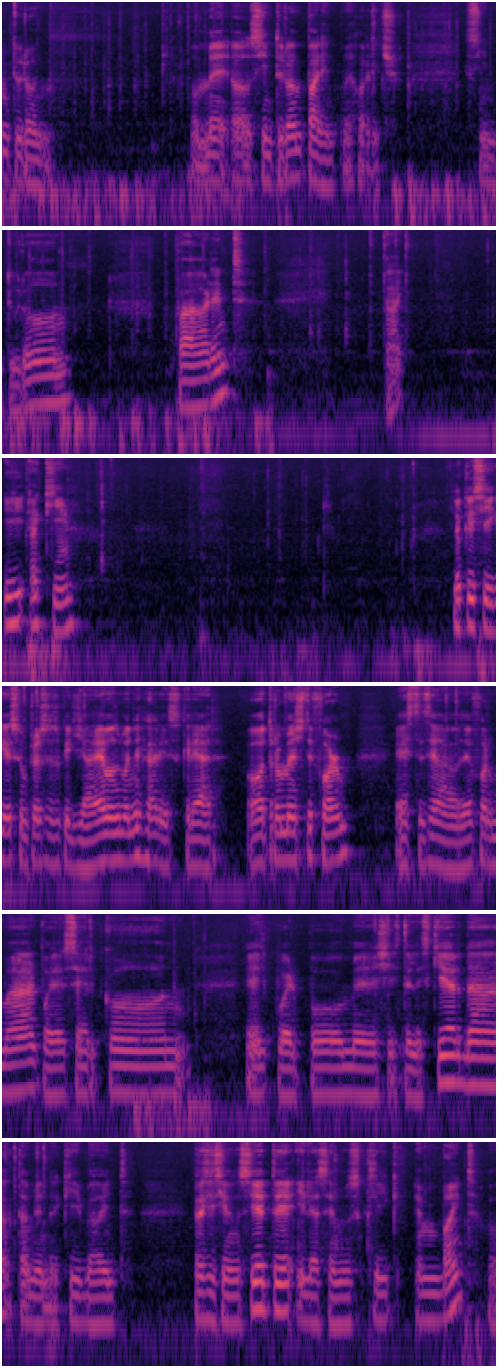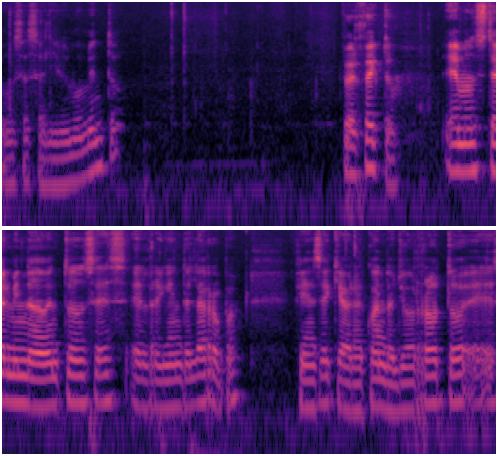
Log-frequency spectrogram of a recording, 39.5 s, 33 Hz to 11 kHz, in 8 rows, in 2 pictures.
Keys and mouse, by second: 2.0 BackSpace, 8.7-21.3 drag, 24.8-27.1 drag, 28.1-29.8 middle drag, 29.4 z, 29.9-32.4 middle drag, 32.4-36.3 drag, 33.2 KP_1, 38.1-39.5 right drag.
